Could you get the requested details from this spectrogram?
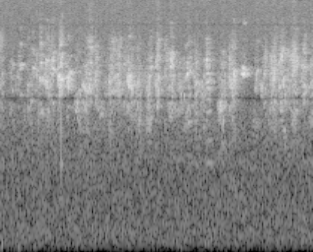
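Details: Swallows perched on a wire on the island of Susak, Croatia, singing: a continuous high chattering twitter of many short notes, with a steady faint hum underneath.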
